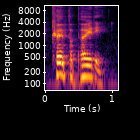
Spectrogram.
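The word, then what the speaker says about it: Coober Pedy: How do you say it? – Coopapeedy. – Coopapeedy. – Coopapeedy, yeah. – Coopapeedy. – That's it. Coopapeedy.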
